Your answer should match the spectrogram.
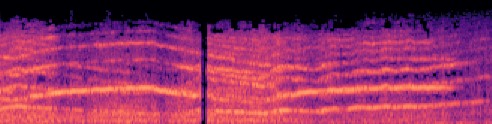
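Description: A police siren of arriving state troopers wails loudly, its pitch slowly sliding up and down in long sweeps, with a momentary cutout partway through before it tapers slightly at the end. No one speaks.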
